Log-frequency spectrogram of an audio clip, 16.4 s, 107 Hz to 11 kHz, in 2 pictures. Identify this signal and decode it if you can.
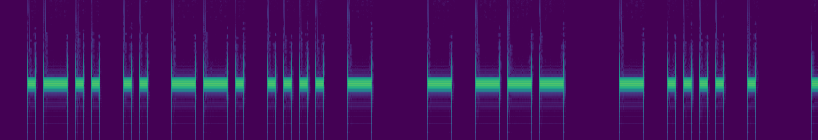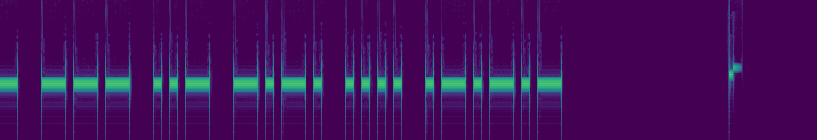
Morse code, heard as a keyed tone, about 15 wpm, 700 Hz. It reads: LIGHT TO THE TOUCH.
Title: Sentences from Top 1500 Words 15wpm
